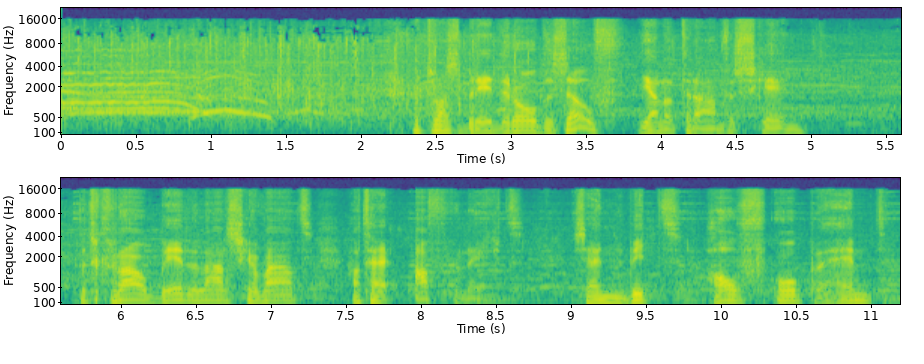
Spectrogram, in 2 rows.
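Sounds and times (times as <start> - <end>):
deafening crowd cheering, shouting and whooping: 0.0 - 8.6
speech: 2.3 - 5.1, 5.7 - 11.1.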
